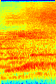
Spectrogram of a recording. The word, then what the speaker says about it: know: यहाँ पर K silent होता है, K साइलेंट होता है, KNOW नो होता है।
